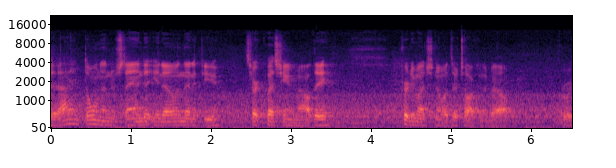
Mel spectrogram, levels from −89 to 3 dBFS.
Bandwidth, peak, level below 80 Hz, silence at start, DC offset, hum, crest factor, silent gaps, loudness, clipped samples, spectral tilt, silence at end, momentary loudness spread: 13 kHz; -10 dBFS; -54 dBFS; 0 s; under 0.1%; none; 20 dB; none; -29 LUFS; under 0.1%; -4 dB/octave; 0 s; 12 LU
